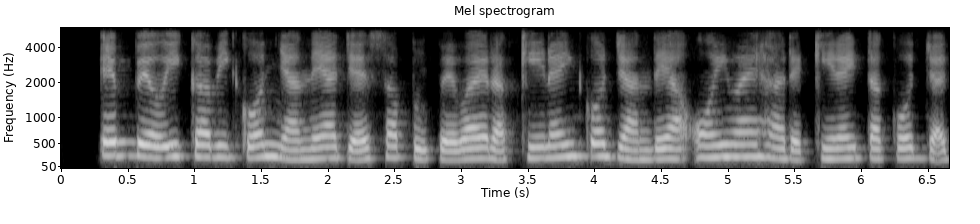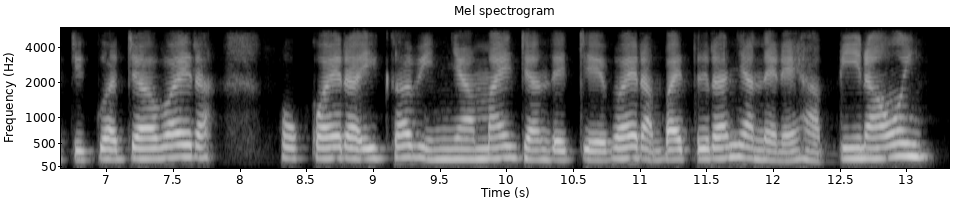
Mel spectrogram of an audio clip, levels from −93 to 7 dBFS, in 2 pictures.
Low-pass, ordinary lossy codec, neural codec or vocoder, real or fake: 5.4 kHz; Opus, 64 kbps; none; real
